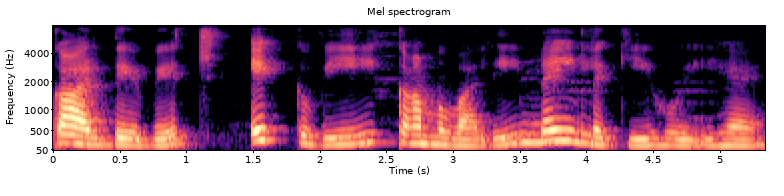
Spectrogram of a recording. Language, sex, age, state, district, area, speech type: Punjabi, female, 45-60, Punjab, Ludhiana, rural, spontaneous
